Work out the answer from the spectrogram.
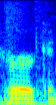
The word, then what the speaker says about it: Hurricane: is a reason that hurricane is named hurricane and yes that is how you pronounce it that's the way the locals have said it for years I know it's spelled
